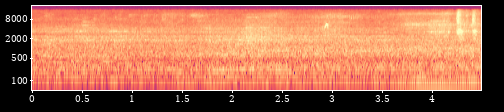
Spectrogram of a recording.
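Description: Steady outdoor background noise: a low rumble under an even hiss, the rumble swelling near the end.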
